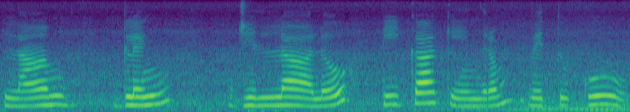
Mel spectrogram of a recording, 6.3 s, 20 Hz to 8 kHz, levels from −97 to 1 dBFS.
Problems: constant background noise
